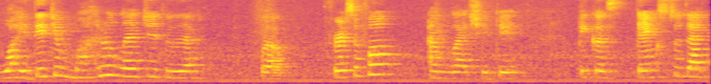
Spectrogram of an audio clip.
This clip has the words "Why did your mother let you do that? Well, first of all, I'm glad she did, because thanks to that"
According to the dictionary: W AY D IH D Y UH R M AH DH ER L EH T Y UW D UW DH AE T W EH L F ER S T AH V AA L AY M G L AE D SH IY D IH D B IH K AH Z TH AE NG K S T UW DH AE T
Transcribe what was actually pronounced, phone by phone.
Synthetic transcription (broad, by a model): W AY D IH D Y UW M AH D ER L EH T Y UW D UW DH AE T W EH L F ER S T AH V AA L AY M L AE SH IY D IH D B IH K AH Z T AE NG K S T UW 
